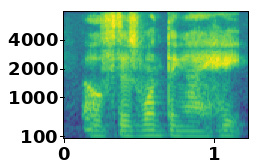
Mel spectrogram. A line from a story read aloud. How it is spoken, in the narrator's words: he muttered, more to himself than to Harry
